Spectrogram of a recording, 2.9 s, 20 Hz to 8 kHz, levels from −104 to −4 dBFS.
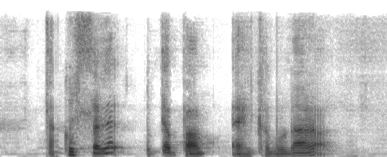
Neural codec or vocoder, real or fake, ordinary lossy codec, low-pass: codec, 16 kHz in and 24 kHz out, 0.6 kbps, FireRedTTS-2 codec; fake; AAC, 48 kbps; 7.2 kHz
